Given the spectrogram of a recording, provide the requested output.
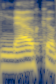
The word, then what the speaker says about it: Nauka: I don't remember how you pronounce it either. It's the Nauka module. I believe I'm saying that. That's close. Yeah. It's the new Nauka module for the ISS.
